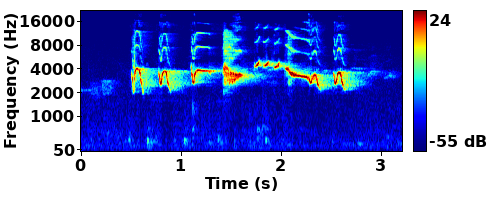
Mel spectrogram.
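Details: Black-breasted kacer, the Oriental magpie-robin, calling to make other birds reply. A fast, tightly packed series of bright whistles with rapid up-and-down inflections, rising briefly near the middle before easing lower.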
